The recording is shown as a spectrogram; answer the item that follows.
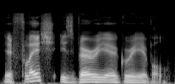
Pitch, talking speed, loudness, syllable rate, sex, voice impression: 105 Hz, 170 wpm, -15 LUFS, 4.8 syllables/s, male, masculine, adult-like, intellectual, calm, slightly mature, slightly sweet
